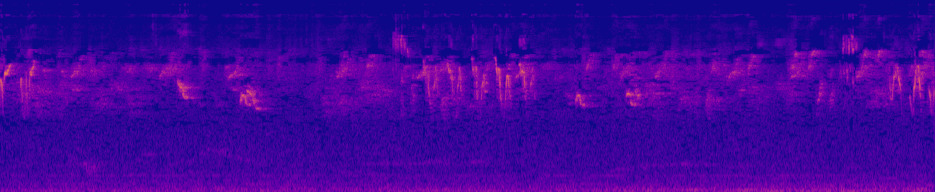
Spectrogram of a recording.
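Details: Chích nâu singing; a busy run of high twittering and warbled notes, rapid chips and short slurred phrases with brief pauses, over faint low background noise.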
